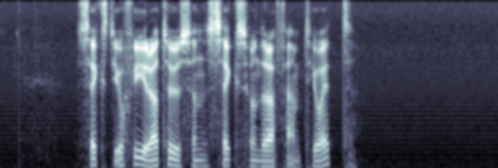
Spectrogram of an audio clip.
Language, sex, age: Swedish, male, 23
